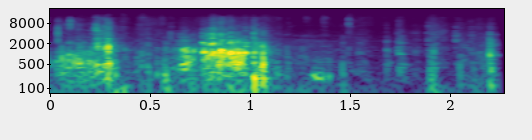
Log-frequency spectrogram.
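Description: Plastic packaging crinkling and tearing as a packet of socks is pulled out of an advent calendar box, in two rustling bursts in the first second, then faint rustles.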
